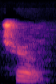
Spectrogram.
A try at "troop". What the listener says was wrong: make sure to pronounce that P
